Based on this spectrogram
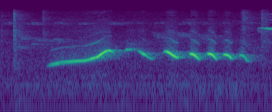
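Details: White-rumped shama song in a singing contest: a rising whistle sliding upward, then a series of rapid wavering warbled notes, ending in a high thin whistle.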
